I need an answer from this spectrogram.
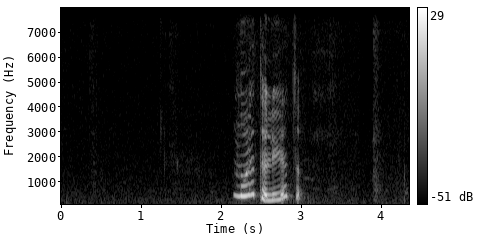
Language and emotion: Russian, sad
